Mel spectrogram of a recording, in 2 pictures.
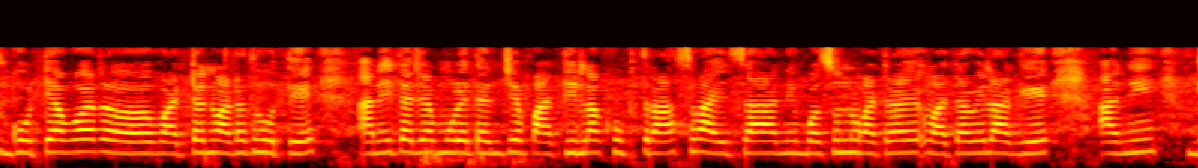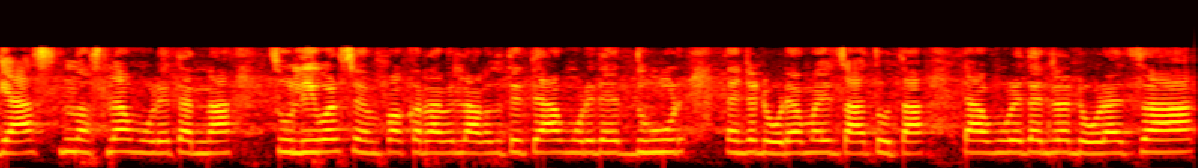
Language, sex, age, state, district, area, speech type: Marathi, female, 30-45, Maharashtra, Nagpur, urban, spontaneous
